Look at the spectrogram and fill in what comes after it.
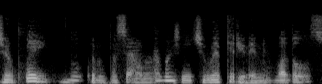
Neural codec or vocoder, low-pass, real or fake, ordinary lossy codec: codec, 44.1 kHz, 0.9 kbps, DAC; 10.8 kHz; fake; AAC, 64 kbps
